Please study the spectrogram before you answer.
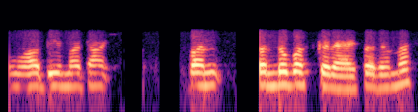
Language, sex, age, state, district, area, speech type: Sindhi, female, 45-60, Delhi, South Delhi, urban, conversation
